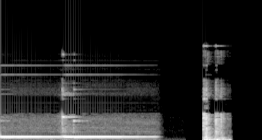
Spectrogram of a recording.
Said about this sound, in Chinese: 不一会儿啊，家里的门铃就响了。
